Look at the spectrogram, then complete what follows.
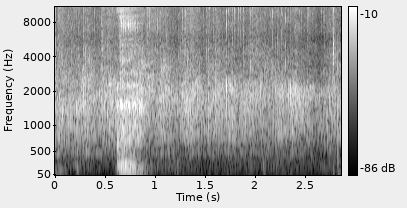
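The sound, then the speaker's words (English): An audience applauds to welcome a children's ministry intern called up to help with a taste demonstration, with steady, dense clapping that fills the whole stretch, swelling briefly louder near the start before settling into an even patter. No one speaks over it. “Let's give her a warm round of applause.”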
